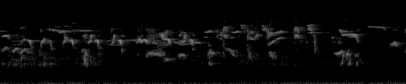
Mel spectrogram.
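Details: Wild Oriental magpie-robin at a trap set with small ropes: a lively run of short whistled notes and chirps, some slurred downward, delivered in quick bursts with brief gaps.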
